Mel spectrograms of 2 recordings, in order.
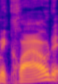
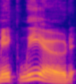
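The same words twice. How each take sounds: First: The name ends sounding like 'cloud'. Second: The name does not end like 'cloud'. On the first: The speaker calls it right. "you mean McLeod? ... that word makes a lot more sense" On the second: The speaker calls it wrong. "I'm on Pecos and McLeod. ... for years"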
